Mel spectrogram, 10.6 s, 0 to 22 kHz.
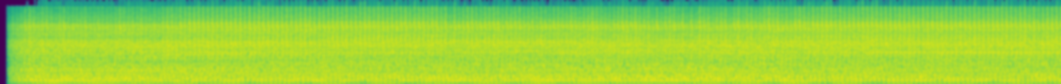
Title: John deere ez trak eztrak Z425 engine knocking under load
